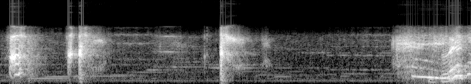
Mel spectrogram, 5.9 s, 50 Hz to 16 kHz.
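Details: Sneezing in a 9-month-old girl (adjusted age 8 months) before her first rice cereal: a few short, sharp bursts of breath with a small voice between, adult voice and faint music behind.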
